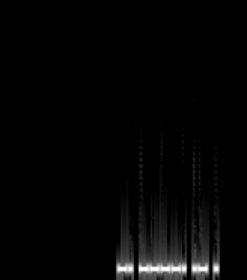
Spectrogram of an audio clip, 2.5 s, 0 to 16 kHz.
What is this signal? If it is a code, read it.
Morse code, heard as a keyed tone, about 44 wpm, 700 Hz. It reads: N9AE
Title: USA Call Signs - 4 Characters - 3x Character Spacing - 45wpm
